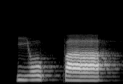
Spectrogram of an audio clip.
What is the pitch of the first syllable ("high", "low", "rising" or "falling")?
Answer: high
